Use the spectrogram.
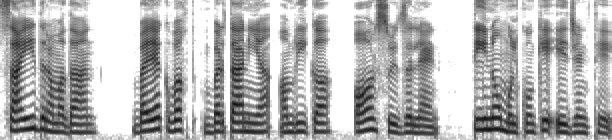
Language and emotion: Urdu, neutral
